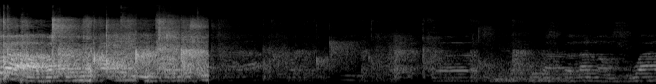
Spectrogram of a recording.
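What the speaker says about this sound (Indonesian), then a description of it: "kasih aplaus untuk kelompok 2" A class gives a group of students a short burst of applause, loud dense clapping for about two seconds that then stops abruptly, followed by quiet room sounds and faint voices.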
